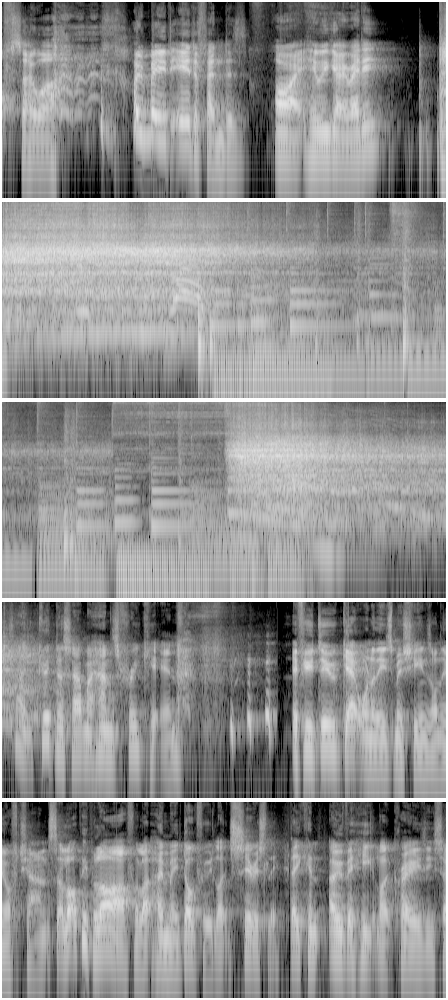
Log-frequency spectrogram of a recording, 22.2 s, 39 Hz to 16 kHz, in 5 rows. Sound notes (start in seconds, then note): 4.4 mincer buzzing loudly; 6.9 mellow music; 11.4 mincer buzzing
